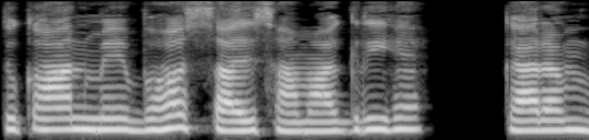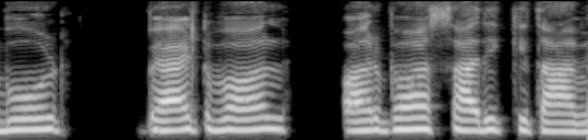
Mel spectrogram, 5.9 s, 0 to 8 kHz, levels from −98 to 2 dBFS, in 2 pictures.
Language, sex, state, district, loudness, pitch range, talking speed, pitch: Hindi, female, Uttarakhand, Uttarkashi, -16 LUFS, 210-235 Hz, 130 wpm, 225 Hz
